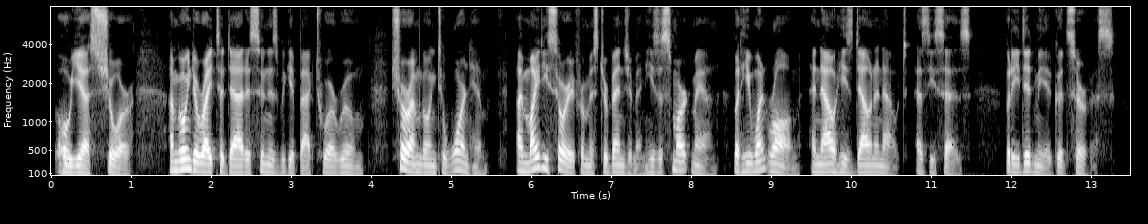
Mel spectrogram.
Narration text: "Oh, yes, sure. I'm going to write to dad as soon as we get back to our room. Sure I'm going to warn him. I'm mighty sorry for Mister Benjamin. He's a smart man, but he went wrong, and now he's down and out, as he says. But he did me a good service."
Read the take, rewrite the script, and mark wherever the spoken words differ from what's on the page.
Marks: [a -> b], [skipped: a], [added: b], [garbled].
"Oh, yes, sure. I'm going to write to dad as soon as we get back to our room. Sure I'm going to warn him. I'm mighty sorry for Mister Benjamin. He's a smart man, but he went wrong, and now he's down and out, as he says. But he did me a good service."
